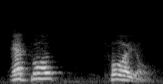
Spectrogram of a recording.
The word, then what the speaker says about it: epopteuo: And the final usage of this word beholding in the Word of God is this word, EP, OP, TEUO, epotoil. It's spelled EP, OP, TEUO.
